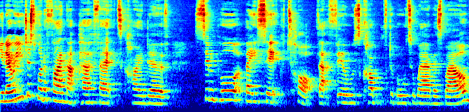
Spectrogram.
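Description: A woman's voice comes with audible room echo. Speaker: lifestyle vlogger. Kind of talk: casual vlog chat. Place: home room. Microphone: camera far.

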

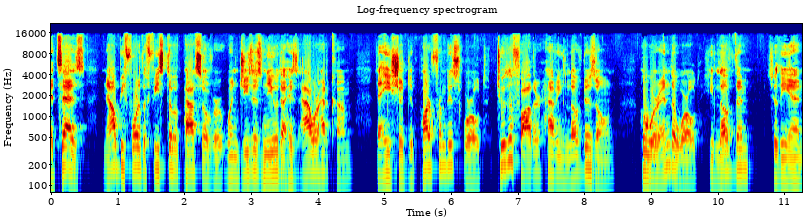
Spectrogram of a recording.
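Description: The background is quiet as a man talks. He keeps a moderate pace and ordinary pitch variation. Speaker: pastor. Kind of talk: scripture reading in a sermon. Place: church.

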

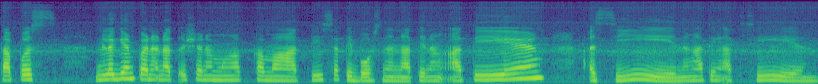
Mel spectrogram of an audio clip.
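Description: Pitch moves up and down in an ordinary way. The delivery is fairly slow. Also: woman, medium pitch for a woman. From Visayas, Philippines. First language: Cebuano (Bisaya) (speaking Tagalog). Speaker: cooking vlogger. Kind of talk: cooking tutorial. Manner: animated.

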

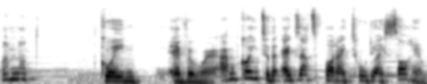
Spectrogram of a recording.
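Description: Faint music plays in the background. A woman speaks over it at a moderate pace. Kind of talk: scripted drama dialogue. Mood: worried, earnest. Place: home room.

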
